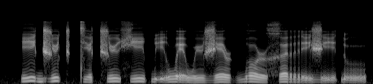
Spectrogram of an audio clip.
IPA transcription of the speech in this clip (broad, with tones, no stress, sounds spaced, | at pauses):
i˧˥˧ d͡ʒ y˧˥˧ t͡ʃ tʲ ə˨˩˦ t͡ʃ y˧˥˧ ç i˧˥˧ ɓ ḭ˧˥˧ w ḛ˥˩ w y˥˩ ʒ e˥˩ ɹ ɡ͡b o˥˩ ɹ x ə˧˥˧ r ḭ˧˥˧ ʒ ḭ˧˥˧ ɗ ṵ˥˧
